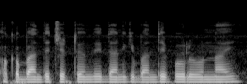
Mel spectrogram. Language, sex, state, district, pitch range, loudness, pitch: Telugu, male, Telangana, Mahabubabad, 115-120 Hz, -19 LUFS, 120 Hz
